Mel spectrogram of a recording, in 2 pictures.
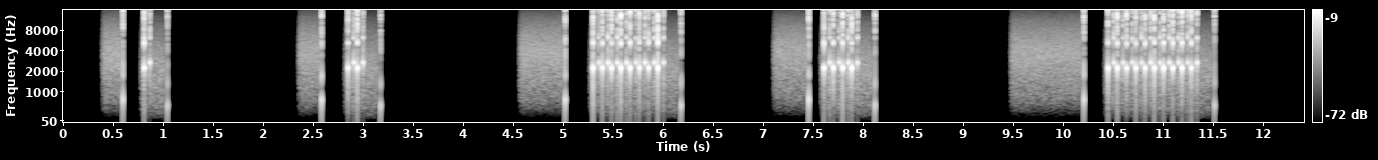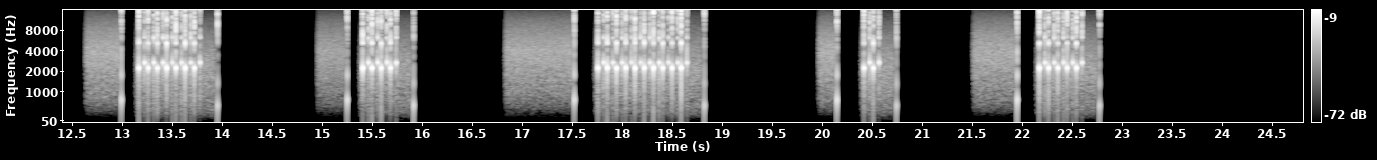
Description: Pulse dialling, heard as a rotary dial, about 11 pulses a second. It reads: 1 2 8 4 0 7 4 0 2 5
